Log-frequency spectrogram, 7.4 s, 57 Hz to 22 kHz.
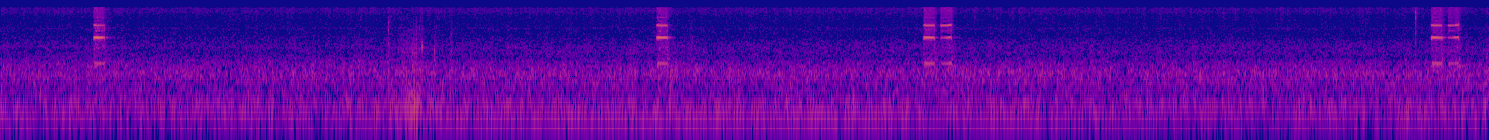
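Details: HP Pavilion dv7-2206TX laptop, a few weeks old: short high-pitched chirps at irregular intervals over a faint hum, not from the speakers, even after overnight sleep; cause was the failing hard drive, fixed by replacement.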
